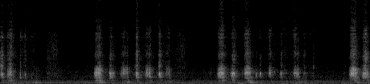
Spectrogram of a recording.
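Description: A wooden stylus scratches leaves into the upper right of a black-coated scratch-art card in a spiral book. Quick, dry, bright scratching strokes come in repeated bursts with quiet pauses between them, each stroke rasping sharply against the coating.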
